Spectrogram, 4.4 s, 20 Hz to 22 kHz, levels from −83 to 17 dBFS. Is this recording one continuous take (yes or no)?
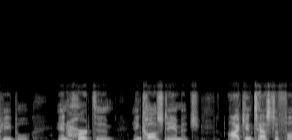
yes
